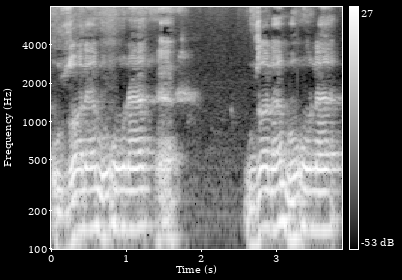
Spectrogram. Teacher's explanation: Za, lidahnya diturunkan, dilengkungkan sehingga rongga udara terbuka.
